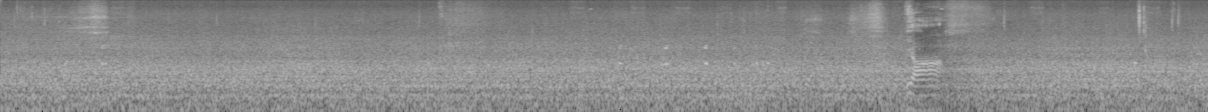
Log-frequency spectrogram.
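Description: Tyres roar on a wet road.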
